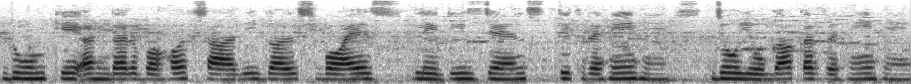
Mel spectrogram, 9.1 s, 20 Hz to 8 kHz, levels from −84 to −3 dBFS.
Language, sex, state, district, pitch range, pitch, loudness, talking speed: Hindi, female, Uttar Pradesh, Lucknow, 190-205 Hz, 195 Hz, -15 LUFS, 110 wpm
